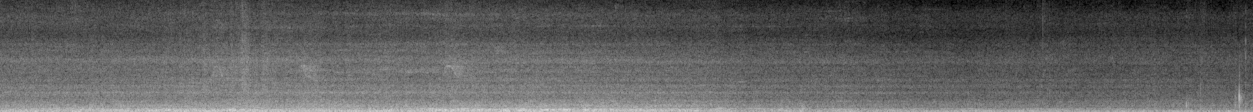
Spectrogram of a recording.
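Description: State Railway of Thailand passenger coaches rolling past on the rails in a steady rumble. The noise drops away about seven seconds in as the last coach goes by and the train moves off.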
